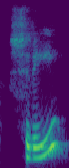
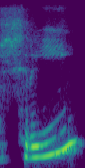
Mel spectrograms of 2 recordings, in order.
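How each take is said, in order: First: The vowel is kept short. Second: The vowel is held long. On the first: The speaker calls it wrong. "not shri" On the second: The speaker calls it right. "Here it is a dhirgam shri"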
